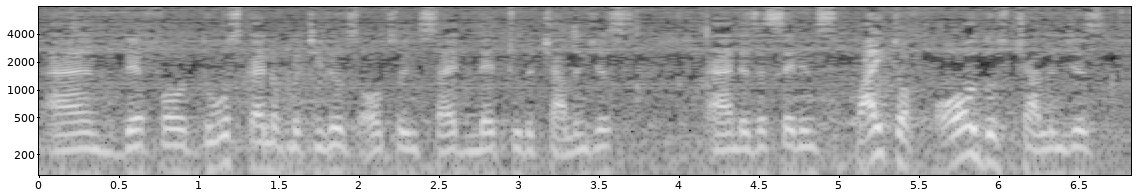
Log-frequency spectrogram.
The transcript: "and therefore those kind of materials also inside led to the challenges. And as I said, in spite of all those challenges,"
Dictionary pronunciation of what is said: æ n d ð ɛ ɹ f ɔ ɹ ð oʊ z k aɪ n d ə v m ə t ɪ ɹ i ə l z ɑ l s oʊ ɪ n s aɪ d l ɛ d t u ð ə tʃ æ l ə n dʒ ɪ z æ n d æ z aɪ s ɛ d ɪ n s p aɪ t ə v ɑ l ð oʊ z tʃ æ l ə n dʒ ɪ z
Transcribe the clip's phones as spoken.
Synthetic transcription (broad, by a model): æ n d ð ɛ ɹ f ɔ ɹ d oʊ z k aɪ n d ə v m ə t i ɹ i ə l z ɑ l s oʊ ɪ n s aɪ d l ɛ d t u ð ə tʃ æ l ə n dʒ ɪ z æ n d æ z aɪ s ɛ d ɪ n s p aɪ t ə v ɑ l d oʊ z tʃ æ l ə n dʒ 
